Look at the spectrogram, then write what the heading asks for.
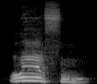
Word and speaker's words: asthme: إذا هنا H ne se prononce pas و G كذلك. l'asthme.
